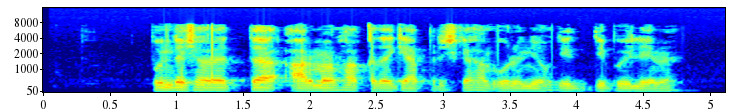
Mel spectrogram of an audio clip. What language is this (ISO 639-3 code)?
uzb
